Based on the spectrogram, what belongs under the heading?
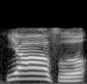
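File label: Man, "beat you"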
